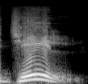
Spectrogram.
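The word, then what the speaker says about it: gaol: of the infinite a jail is this immense Material World now this is a interesting the English language yes g a o l is pronounced jail and g-o-a-l is pronounced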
